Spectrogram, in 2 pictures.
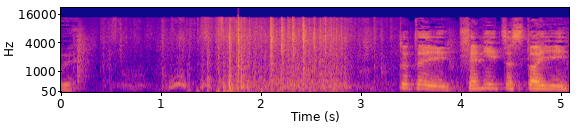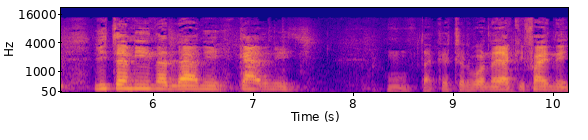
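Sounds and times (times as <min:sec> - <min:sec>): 
speech: 0:00.0 - 0:00.3, 0:01.0 - 0:02.0, 0:03.4 - 0:07.6, 0:08.4 - 0:10.1
pigeons cooing in a modern metal-clad pigeon loft: 0:00.7 - 0:01.5.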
